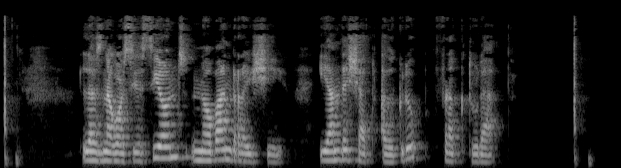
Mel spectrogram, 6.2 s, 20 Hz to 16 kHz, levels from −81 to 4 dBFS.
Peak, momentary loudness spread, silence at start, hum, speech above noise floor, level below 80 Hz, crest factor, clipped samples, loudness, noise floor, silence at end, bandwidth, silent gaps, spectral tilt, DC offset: -4 dBFS; 14 LU; 0.05 s; none; over 65 dB; -78 dBFS; 24 dB; under 0.1%; -25 LUFS; under -90 dBFS; 0.3 s; 11.5 kHz; none; -2 dB/octave; under 0.1%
